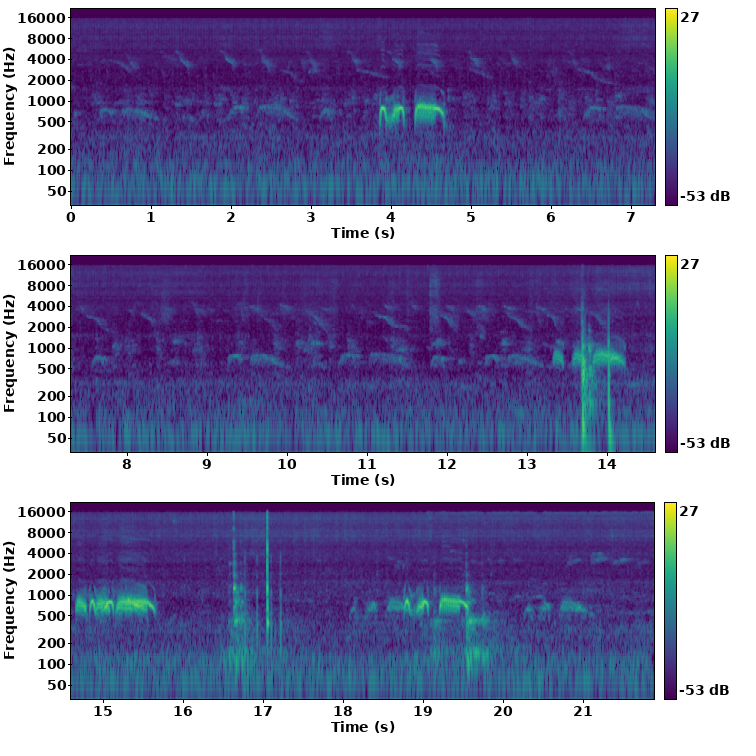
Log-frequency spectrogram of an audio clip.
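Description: Spotted dove cooing in short phrases, louder around four seconds in, again around fourteen to fifteen seconds and nineteen to twenty seconds, with softer coos between. Faint high chirps sound behind it, and there are a couple of sharp knocks.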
